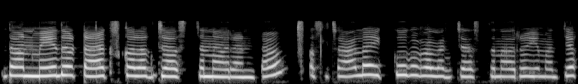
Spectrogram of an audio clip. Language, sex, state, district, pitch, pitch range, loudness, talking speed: Telugu, female, Andhra Pradesh, Guntur, 385 Hz, 365-405 Hz, -11 LUFS, 145 wpm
